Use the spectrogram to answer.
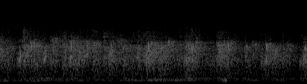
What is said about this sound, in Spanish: Denle un aplauso fuerte al Rey de la Gloria.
